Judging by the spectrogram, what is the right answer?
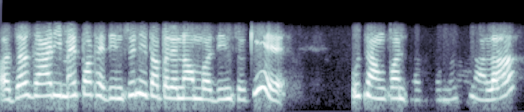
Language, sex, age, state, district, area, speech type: Nepali, female, 18-30, West Bengal, Darjeeling, rural, conversation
